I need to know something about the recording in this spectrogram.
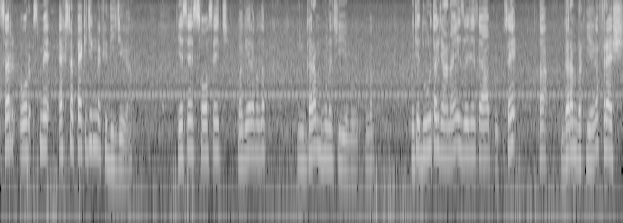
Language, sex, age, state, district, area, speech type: Hindi, male, 18-30, Madhya Pradesh, Hoshangabad, rural, spontaneous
